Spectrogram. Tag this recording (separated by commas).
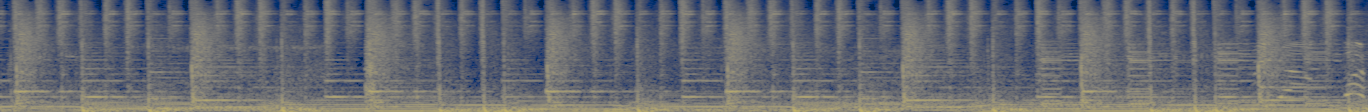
Speech, Music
